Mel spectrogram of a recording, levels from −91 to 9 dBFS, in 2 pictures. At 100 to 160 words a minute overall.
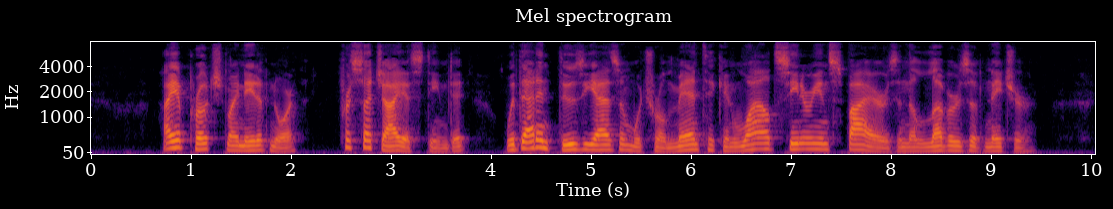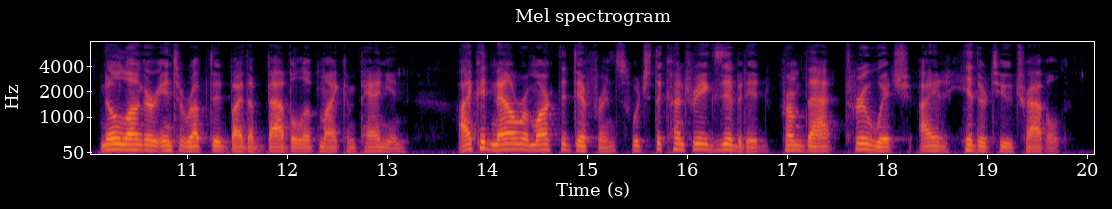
Yes: average, 150 wpm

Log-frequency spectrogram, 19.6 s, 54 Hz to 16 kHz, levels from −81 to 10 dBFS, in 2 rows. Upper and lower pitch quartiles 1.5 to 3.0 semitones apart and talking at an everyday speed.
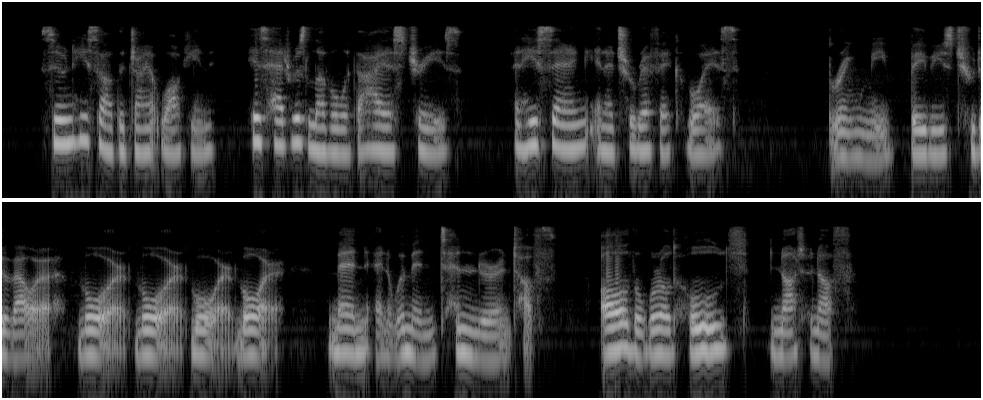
No: narrow, 2.6 semitones; slow, 130 wpm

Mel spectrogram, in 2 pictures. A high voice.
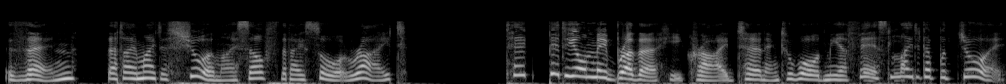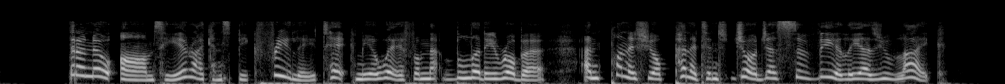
Yes: very high, 255 Hz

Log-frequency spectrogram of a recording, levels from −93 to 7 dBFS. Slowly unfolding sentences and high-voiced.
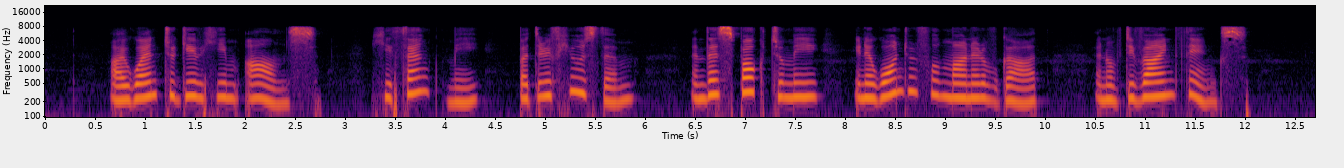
Yes: slow, 125 wpm; high, 245 Hz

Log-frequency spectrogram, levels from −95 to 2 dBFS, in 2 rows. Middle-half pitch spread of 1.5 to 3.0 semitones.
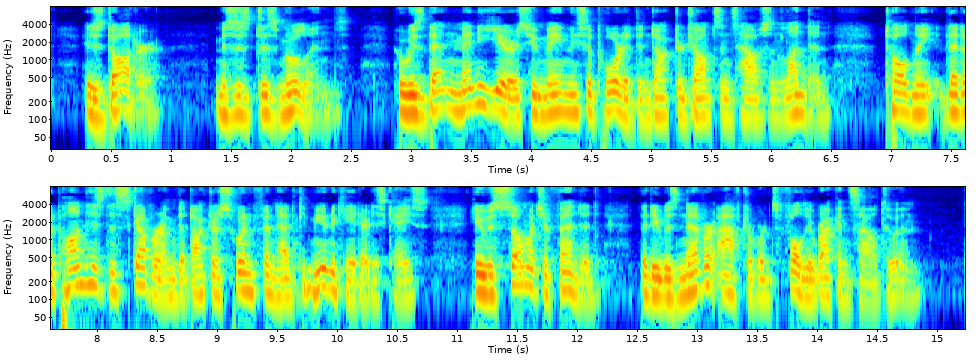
No: average, 3.8 semitones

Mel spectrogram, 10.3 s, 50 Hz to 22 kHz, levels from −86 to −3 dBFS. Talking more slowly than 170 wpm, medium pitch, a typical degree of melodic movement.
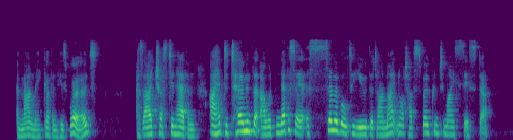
No: average, 185 wpm; medium, 180 Hz; average, 3.8 semitones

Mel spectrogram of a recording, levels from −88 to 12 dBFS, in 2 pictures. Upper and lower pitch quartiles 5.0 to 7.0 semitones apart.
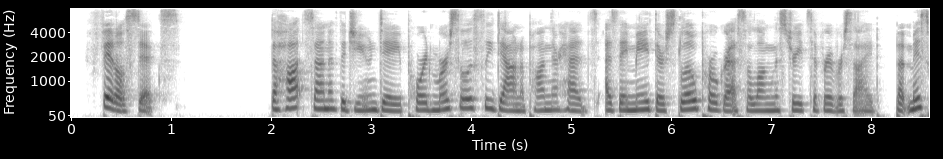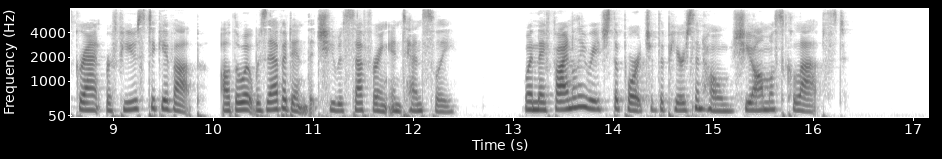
No: average, 3.2 semitones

